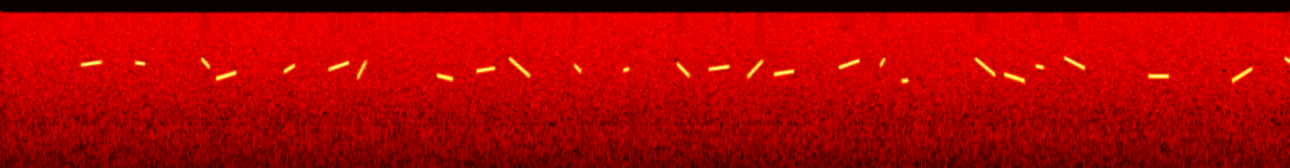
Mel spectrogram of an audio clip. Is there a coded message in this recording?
No, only bird-like chirps.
